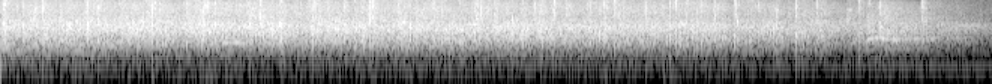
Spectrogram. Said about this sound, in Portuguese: Você está aí, dá uma salva de palmas ao Senhor.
